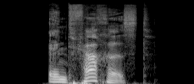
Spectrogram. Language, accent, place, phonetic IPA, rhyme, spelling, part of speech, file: German, Germany, Berlin, [ɛntˈfaxəst], -axəst, entfachest, verb, De-entfachest.ogg
- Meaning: second-person singular subjunctive I of entfachen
